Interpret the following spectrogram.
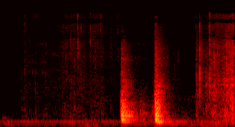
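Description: Plastic bag and paper wrapping crinkling as an object is unwrapped by hand, with two short knocks a little over a second in.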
